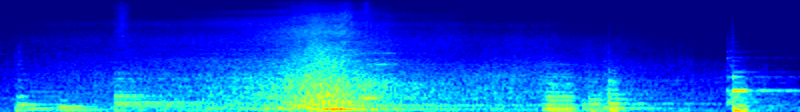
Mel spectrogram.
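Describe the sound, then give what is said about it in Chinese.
A car drives by, its broad whooshing road and engine noise swelling to a peak mid-clip and then fading, with a few short, lower knocks and rumbles near the end. “去开车。”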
